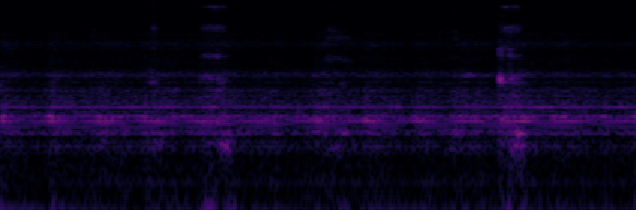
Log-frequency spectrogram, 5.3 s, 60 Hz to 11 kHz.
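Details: Commodore PET 4040 dual disk drive with a replacement main board, microphone placed inside the drive while copying and formatting: steady motor hum with occasional light head-step clicks, even and unstrained; normal operation.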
